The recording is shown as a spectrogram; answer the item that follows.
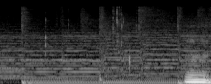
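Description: Background music with steady held tones; just before the end, a short loud vocal sound from a man.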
